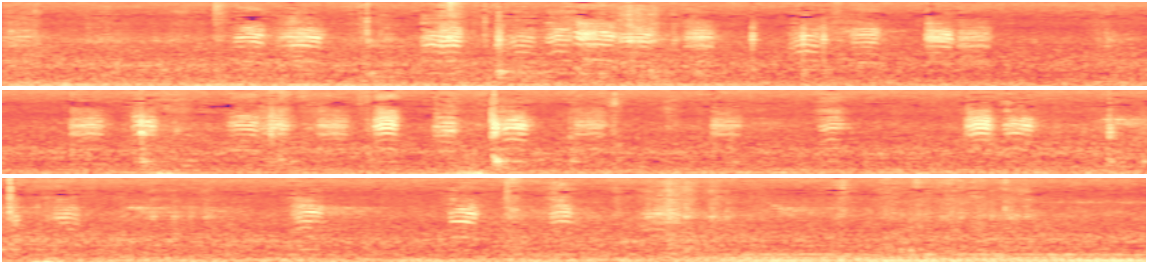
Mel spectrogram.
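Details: Group of seven contented zebra finches on a summer day, calling busily: rapid nasal beeping notes, many overlapping, in quick irregular runs, set against a steady low-pitched hum.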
